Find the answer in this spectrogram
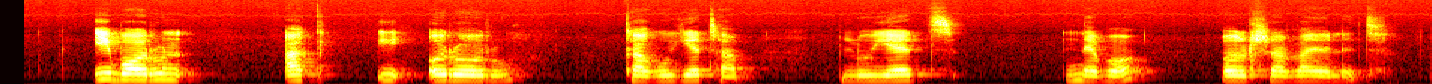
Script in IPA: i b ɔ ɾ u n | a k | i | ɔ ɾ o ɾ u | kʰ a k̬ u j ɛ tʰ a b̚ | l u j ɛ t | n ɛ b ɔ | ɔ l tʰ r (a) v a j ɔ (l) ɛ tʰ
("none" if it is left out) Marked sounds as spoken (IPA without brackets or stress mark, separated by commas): a, l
